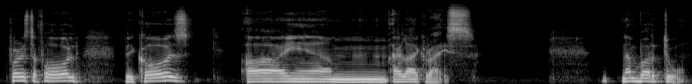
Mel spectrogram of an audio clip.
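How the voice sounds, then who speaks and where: A man with a mellow, warm voice holding forth as a call-in show host. He rambles through a sarcastic comic monologue, piling on mock-serious claims and fillers as he goes. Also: mid-range voice. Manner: mocking, rambling and ironic, with many fillers.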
